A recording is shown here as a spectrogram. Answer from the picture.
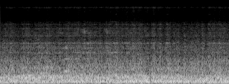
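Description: A car driving at highway speed: steady engine and tyre rumble, mostly low-pitched and even throughout.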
